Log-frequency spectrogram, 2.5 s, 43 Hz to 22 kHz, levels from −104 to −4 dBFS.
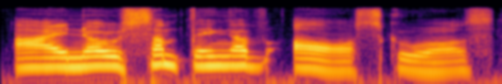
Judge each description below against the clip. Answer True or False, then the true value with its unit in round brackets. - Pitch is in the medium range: True (150 Hz)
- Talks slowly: False (145 wpm)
